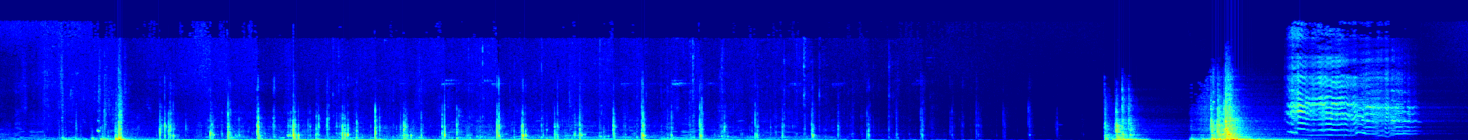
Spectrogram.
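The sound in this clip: Horse hooves clip-clop in a quick, even trot as a horse-drawn cab moves down Baker Street. The hoofbeats carry on steadily for about ten seconds, then stop, and a few short, louder bursts follow after a brief silence.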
